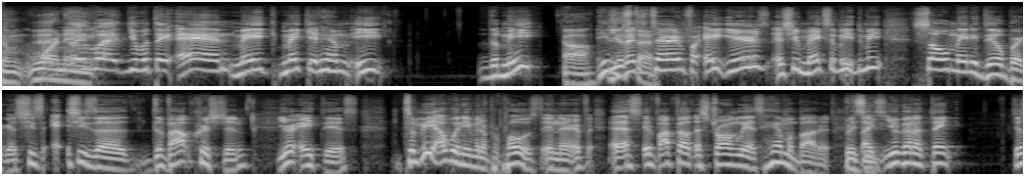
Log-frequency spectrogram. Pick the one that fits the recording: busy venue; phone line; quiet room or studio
quiet room or studio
